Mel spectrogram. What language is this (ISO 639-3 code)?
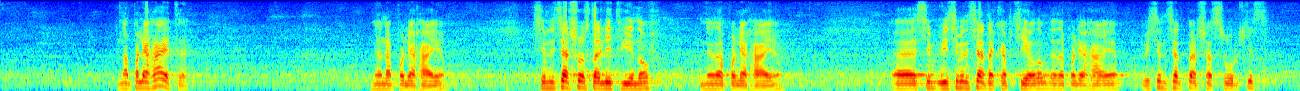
ukr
